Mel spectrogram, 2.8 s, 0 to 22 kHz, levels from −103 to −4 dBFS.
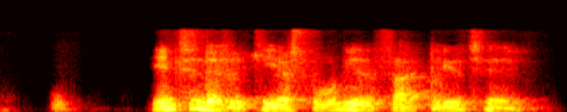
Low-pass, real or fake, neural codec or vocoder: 7.2 kHz; fake; codec, 16 kHz, 1.1 kbps, Voila-Tokenizer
